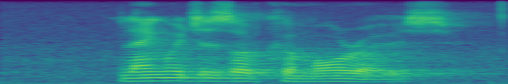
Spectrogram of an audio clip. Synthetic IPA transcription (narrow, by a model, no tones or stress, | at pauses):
læ̃ŋɡwɪd͡ʒəzɔv̥kʰəmɔɹo̰z̥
